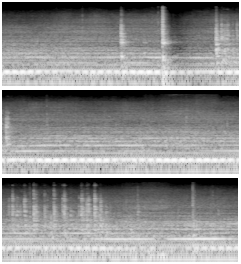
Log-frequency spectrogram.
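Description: Ratchet wrench with a deep socket working the mounting nut of a truck's steering damper: scattered metal clicks, a sharp clink about two and a half seconds in, and a quick run of ratchet clicks between about seven and eight and a half seconds. Under it, and louder throughout, is a steady low engine-like hum with an even pulse.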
